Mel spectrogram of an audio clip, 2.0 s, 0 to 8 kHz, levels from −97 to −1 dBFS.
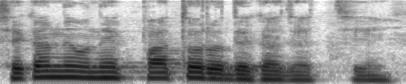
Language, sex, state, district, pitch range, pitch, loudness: Bengali, male, Assam, Hailakandi, 110-155 Hz, 140 Hz, -15 LUFS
